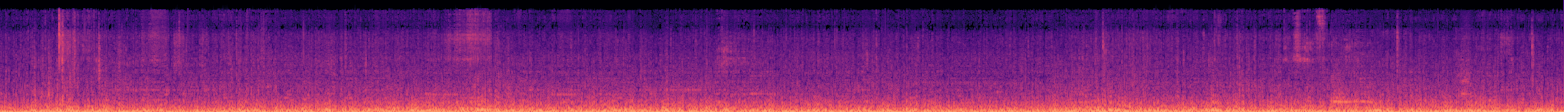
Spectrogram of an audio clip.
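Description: Wind-driven snow patters against a windscreen.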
